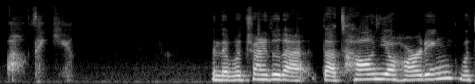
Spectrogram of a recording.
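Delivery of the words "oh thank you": whispered thanks. Retold or imitated. Retold reply to mother.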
